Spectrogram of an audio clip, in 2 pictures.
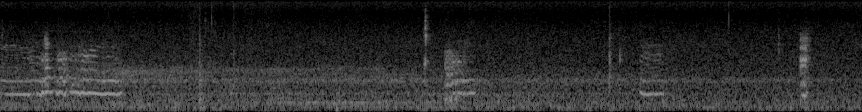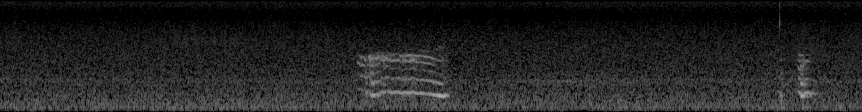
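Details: Pringles, a house cat watching birds outside, makes sparse chattering calls: a short chirp at the start, scattered clicks, then a longer bent, warbling trill near the end, with long quiet gaps between.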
